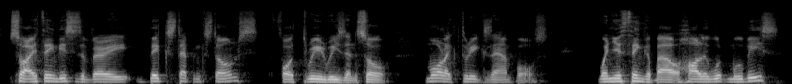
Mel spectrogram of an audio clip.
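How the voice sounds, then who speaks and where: A man in his thirties whose first language is Vietnamese hosts a casual podcast over a video call. His voice is medium-pitched and a little mellow, and he explains points earnestly, saying "you know" a lot.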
